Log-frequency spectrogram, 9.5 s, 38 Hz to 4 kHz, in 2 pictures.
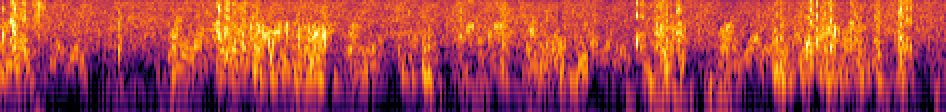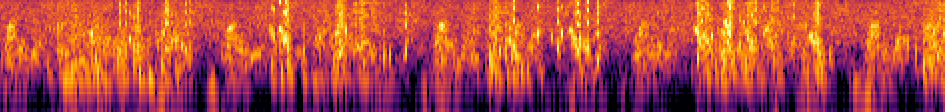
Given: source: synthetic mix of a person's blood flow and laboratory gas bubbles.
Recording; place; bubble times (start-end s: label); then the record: Doppler ultrasound of blood flow; precordium
0.00-0.23 s: bubbles
0.56-0.64 s: bubbles
1.02-1.71 s: bubbles
1.98-2.20 s: bubbles
2.24-2.59 s: bubbles
2.73-3.02 s: bubbles
3.15-3.44 s: bubbles
3.75-4.59 s: bubbles
4.94-5.71 s: bubbles
6.04-6.79 s: bubbles
7.05-7.77 s: bubbles
8.16-8.92 s: bubbles
9.19-9.46 s: bubbles
From the record:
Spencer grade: 4 (maximum detectable bubble signal sounding continuously throughout systole and diastole of every cardiac period, and overriding the amplitude of the normal cardiac signals); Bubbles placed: only in the low amplitude regions of the cardiac cycle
